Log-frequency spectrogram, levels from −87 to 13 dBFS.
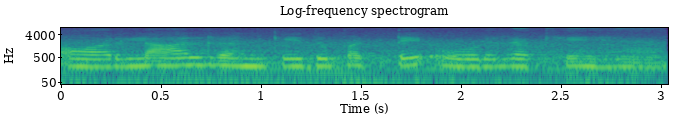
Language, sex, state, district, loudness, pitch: Hindi, female, Bihar, Vaishali, -16 LUFS, 210 Hz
